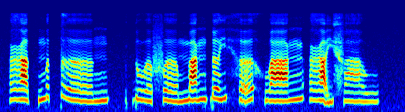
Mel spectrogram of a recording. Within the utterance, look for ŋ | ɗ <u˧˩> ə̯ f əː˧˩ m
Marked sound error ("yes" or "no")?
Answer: no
